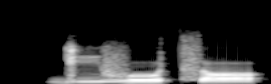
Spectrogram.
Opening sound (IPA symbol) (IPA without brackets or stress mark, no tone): ɡ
